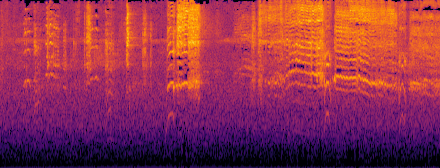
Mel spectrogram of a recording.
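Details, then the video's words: Close-up shrill calls from a Tonga flying fox colony returning to coastal roosting trees at early morning; sharp squeaks and rapid harmonic screeches come in bursts, building to a loud squabbling chorus midway. "Tonga Flying Fox / Colony. Early Morning As Bats Return To Roosting Trees On Coast. CU Shrill Calls"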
